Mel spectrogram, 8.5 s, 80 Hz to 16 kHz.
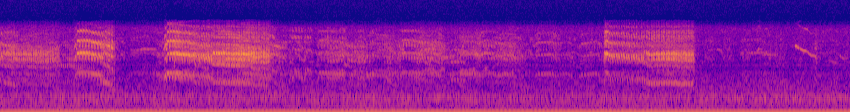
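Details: Nesting black guillemot in a shallow burrow, Seal Island NWR, Maine, burrow camera, dawn on 14 June 2018: loud rasping, harmonic squealing bursts about a second long with quieter notes between, steady low hum throughout.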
